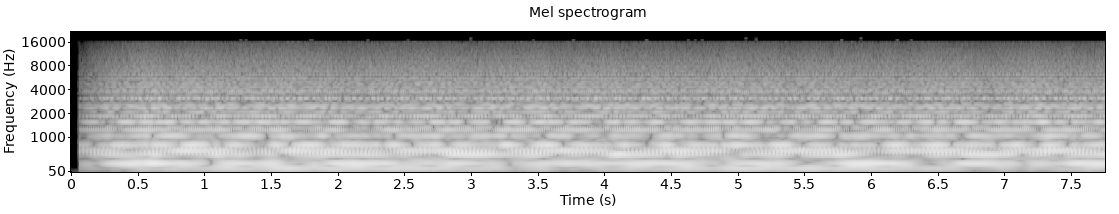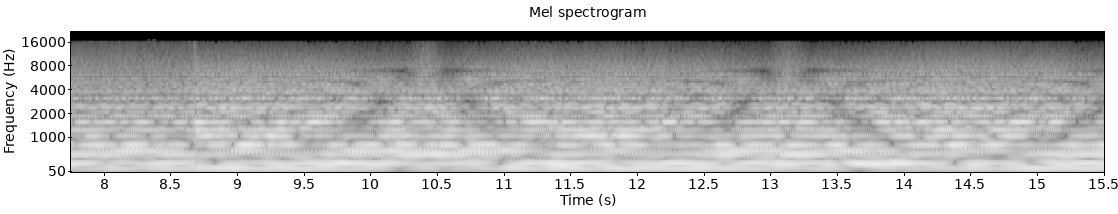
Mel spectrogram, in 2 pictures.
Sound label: synth variable, scanner vibrato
